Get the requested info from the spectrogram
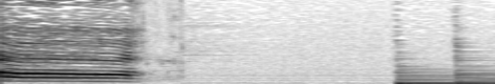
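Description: A single high, drawn-out cry, its pitch sliding slightly down, lasting under a second.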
